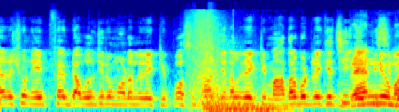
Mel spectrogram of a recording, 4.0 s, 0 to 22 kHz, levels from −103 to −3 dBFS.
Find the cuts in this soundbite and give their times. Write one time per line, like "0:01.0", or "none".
0:02.3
